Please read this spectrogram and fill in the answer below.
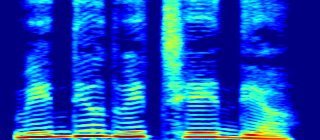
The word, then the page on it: ವಿದ್ಯುದ್ವಿಚ್ಛೇದ್ಯ: Kannada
